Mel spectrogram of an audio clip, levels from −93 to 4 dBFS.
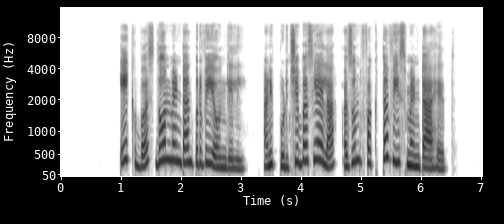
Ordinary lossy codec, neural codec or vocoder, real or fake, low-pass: AAC, 64 kbps; none; real; 10.8 kHz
